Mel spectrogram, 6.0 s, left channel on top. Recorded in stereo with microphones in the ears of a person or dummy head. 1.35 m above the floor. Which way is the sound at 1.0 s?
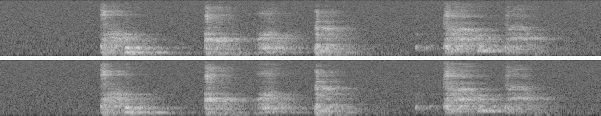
5° right (ahead or behind).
